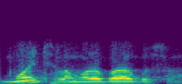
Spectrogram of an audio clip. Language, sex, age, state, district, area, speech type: Assamese, male, 30-45, Assam, Sonitpur, rural, conversation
